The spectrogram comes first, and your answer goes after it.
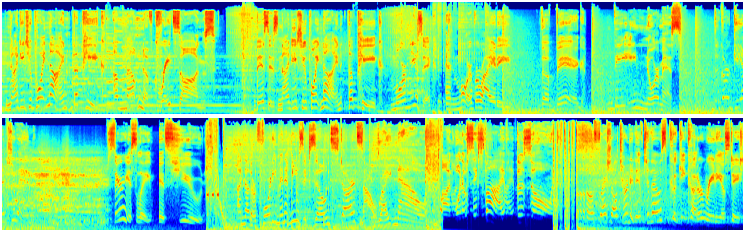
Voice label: Rock Imaging VO; Demo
